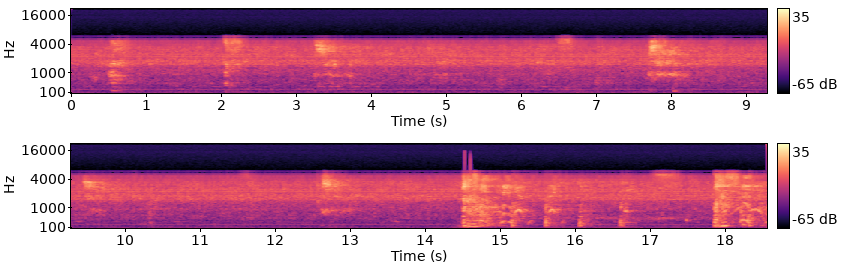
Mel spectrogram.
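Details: Severe deep chest coughing attack, whole body shaking, breath taken away; needed inhaler and breathing treatment. Scattered soft coughs, then a cluster of harsh deep coughs near the end; poor laptop recording with low hum.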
